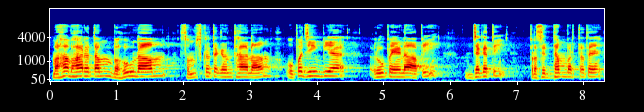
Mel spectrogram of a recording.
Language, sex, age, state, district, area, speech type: Sanskrit, male, 45-60, Madhya Pradesh, Indore, rural, spontaneous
